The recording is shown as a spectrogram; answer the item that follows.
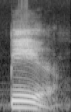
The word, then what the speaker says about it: bear: Bear. B. Air. Bear. Bear. Okay? E is silent.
